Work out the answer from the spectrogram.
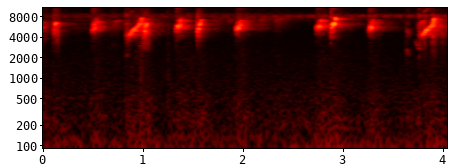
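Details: Sunbird song, five- and seven-colour types, for loudspeaker bird trapping: short bright high chirps, some rising sharply, given singly or in pairs about every half second with a brief gap midway.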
